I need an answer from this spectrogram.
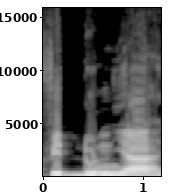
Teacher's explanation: karena dia izhar maka dibaca jelas, tidak berdengung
